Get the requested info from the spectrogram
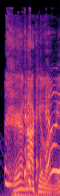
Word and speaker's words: Fear Inoculum: The new Tool album, Fear Inoculum. – Oh, my goodness. Hey, you can pronounce it. – Fear Inoculum.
